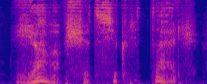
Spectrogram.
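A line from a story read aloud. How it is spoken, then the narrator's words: Low, almost masculine voice. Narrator (Russian): низким, почти мужским голосом сказала она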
